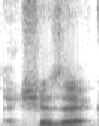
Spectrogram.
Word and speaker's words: Chizhik: Today we have Richard Carback, Eleanor Terrett, and Chizhik. Am I pronouncing that right?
